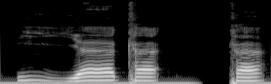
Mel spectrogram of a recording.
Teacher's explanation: kita bahas pada materi sebelumnya ya Kaf keluar dari bagian e lisan bagian belakang yang menyentuh langit-langit belakang antara yang lunak dan yang keras dan lebih banyak kepada yang keras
